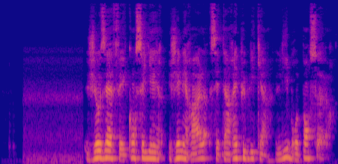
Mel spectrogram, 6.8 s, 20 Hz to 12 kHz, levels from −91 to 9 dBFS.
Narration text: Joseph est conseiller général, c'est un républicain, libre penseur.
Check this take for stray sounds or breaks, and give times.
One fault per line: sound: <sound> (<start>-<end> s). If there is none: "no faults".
no faults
